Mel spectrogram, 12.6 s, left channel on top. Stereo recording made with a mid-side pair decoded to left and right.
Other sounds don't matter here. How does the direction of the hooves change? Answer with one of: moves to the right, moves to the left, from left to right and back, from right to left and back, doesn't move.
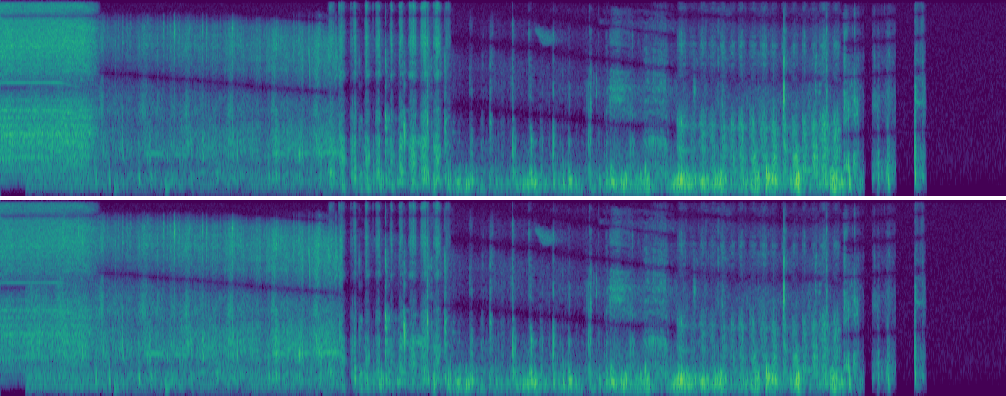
moves to the left.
